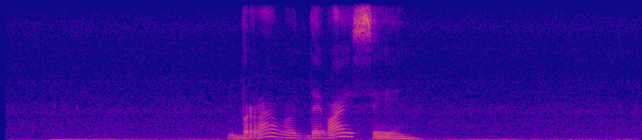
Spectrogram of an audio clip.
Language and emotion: Russian, positive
